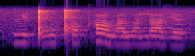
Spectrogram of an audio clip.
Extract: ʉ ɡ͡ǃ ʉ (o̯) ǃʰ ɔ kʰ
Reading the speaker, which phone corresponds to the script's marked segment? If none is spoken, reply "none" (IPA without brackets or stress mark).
o̯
